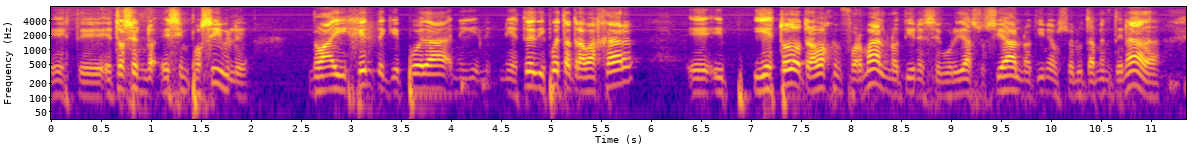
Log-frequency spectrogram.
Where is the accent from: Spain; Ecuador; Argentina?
Argentina; cuando le decís que sos de Argentina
